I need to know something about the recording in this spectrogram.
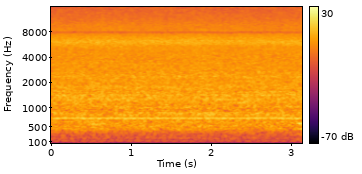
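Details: Loud, steady mechanical whir with a faint constant tone: SlimLipo laser liposuction equipment running during awake tumescent liposuction of a twin sister, who reports no discomfort while skin temperature is monitored.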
